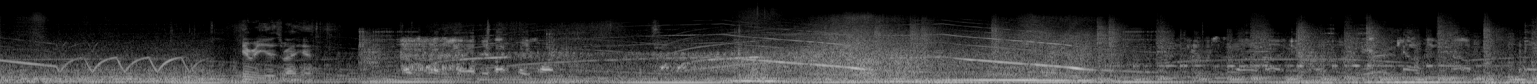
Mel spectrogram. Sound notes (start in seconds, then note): 0.0 siren wailing; 4.1 sirens wailing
